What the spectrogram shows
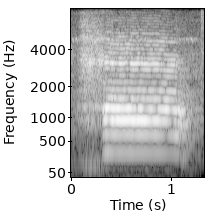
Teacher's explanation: حلق کے درمیان والے حصے سے ادا ہوتا ہے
